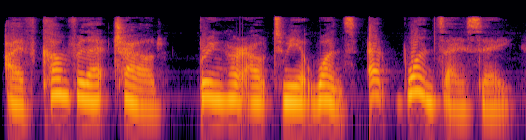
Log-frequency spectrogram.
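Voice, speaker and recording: A woman reading a storybook, playing a stern, sharp-tongued spinster with a grim, scolding manner. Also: on the high side, expressive, normal speed, husky, no room sound, pitched above the performer's own voice. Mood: furious demanding. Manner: grim, firm, scolding, sniffy.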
